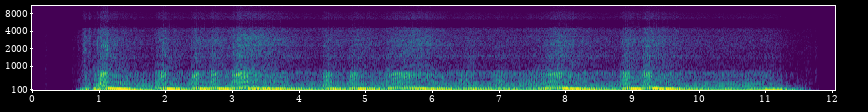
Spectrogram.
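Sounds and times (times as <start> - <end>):
Apache engine revving: 0.6 - 11.7.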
